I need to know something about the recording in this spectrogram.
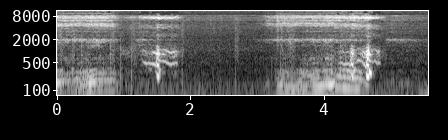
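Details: Five-month-old Bichon Frise puppy asleep indoors, worn out after a ten-minute morning walk, snoring in two long low rumbling breaths, each ending in a brief wheezy whistle, with a quiet pause between them.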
